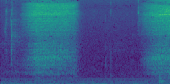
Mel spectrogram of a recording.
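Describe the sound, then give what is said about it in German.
A cat hisses at another cat nearby while perched on a coat rack: two long, breathy, moderately loud bursts, the second starting near the end, over a faint low hum with no talk. “Jetzt faucht sie, weil Blackie in der Nähe ist.”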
